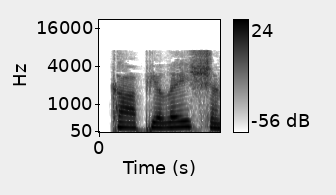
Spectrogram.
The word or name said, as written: copulation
